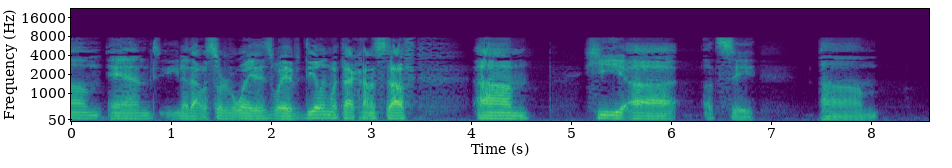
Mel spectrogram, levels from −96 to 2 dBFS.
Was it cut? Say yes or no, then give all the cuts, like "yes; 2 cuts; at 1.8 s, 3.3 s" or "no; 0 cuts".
no; 0 cuts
